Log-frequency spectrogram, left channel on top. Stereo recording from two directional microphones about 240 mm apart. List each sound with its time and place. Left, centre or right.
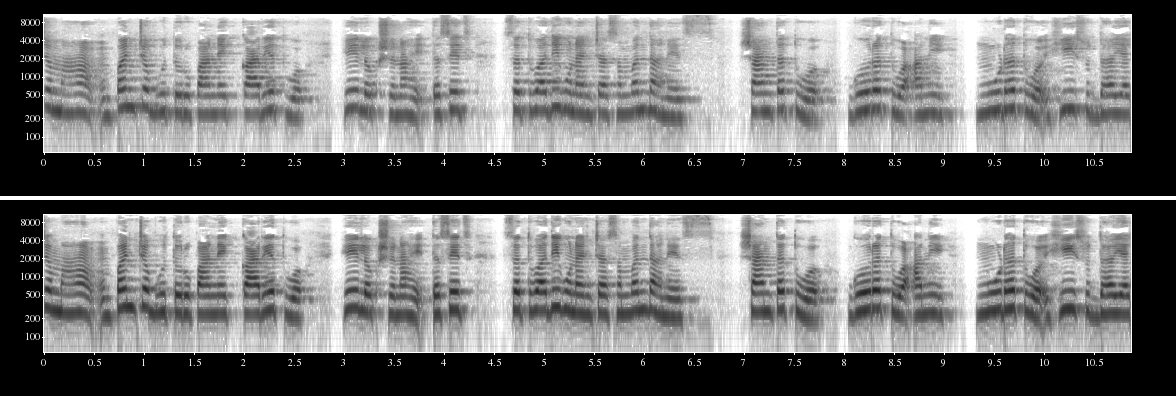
0.0 s a woman's voice: right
